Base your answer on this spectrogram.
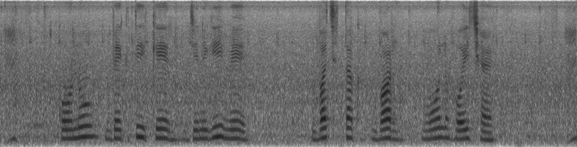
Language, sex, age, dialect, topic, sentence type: Maithili, female, 31-35, Bajjika, banking, statement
